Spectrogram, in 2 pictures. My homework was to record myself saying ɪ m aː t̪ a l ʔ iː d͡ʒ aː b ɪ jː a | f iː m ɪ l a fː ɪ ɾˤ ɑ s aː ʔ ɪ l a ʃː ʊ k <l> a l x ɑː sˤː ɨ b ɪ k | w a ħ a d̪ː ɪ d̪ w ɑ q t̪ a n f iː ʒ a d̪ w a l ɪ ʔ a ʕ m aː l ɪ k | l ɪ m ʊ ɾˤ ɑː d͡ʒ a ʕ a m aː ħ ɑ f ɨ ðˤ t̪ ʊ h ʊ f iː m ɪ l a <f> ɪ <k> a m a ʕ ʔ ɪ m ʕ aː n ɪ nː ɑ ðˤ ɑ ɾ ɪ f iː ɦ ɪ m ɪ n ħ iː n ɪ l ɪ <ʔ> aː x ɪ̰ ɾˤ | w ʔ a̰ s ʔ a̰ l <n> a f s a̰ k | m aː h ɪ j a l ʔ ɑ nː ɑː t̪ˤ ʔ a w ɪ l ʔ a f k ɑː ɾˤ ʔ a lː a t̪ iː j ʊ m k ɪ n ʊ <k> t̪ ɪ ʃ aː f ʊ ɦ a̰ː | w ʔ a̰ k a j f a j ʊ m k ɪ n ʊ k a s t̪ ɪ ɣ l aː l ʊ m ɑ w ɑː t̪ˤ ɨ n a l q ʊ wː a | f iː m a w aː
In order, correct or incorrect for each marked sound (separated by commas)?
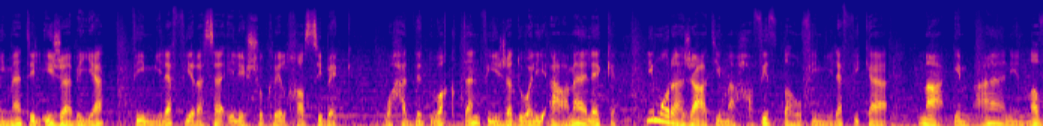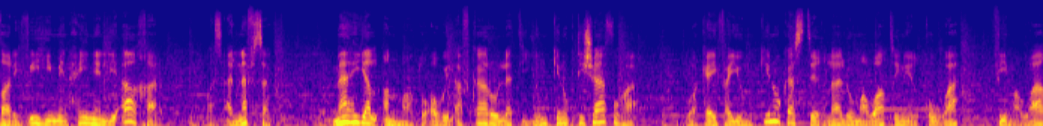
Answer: incorrect, incorrect, correct, correct, correct, correct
